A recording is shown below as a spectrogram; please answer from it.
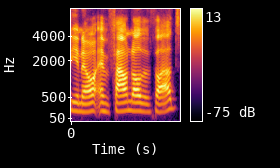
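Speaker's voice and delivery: plain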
